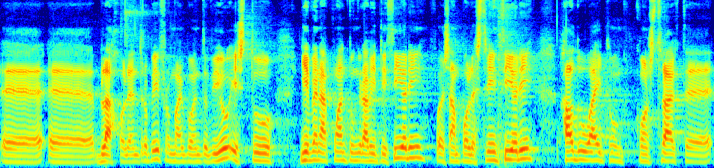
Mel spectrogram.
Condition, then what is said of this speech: No condition.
